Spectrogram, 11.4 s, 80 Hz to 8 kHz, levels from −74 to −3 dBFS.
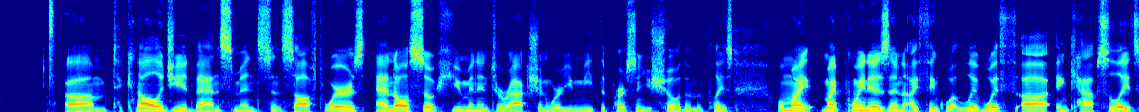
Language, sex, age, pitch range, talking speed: English, male, 20-39, 90-100 Hz, 170 wpm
